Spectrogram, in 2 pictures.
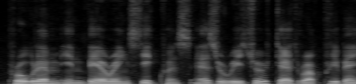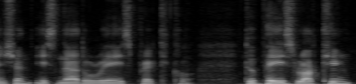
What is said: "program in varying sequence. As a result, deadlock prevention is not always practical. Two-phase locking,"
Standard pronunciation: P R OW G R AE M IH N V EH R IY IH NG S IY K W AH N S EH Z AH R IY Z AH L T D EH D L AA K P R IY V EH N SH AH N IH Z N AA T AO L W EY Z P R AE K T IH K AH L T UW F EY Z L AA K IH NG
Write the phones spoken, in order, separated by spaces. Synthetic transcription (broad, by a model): P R OW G R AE M IH N B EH R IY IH NG S IY K W AH N S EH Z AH R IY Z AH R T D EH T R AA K P R IY V EH N SH AH N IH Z N AA T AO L W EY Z P R AE K T IH K AH L T UW P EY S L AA K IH NG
